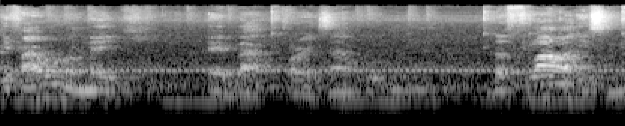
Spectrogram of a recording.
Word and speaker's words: eba: Yeah, but the part that I am from, you know, the common food is there's a food we call eba, EBA, you know, and inyo. Inyo is spelled IYAN.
